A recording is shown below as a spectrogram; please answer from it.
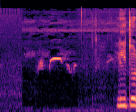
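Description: A few short, faint bird chirps over quiet outdoor ambience, with a thin steady high-pitched tone underneath.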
